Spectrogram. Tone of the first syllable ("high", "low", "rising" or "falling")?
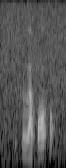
low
